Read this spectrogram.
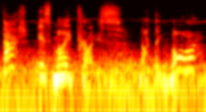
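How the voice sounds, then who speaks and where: A woman's voice: high-pitched, wildly swooping pitch, slow, background noise, heavily acted. A woman voicing a bossy, sly old auntie hag in a video game, folksy and cajoling, with menace under the sweetness. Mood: wheedling, sly.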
